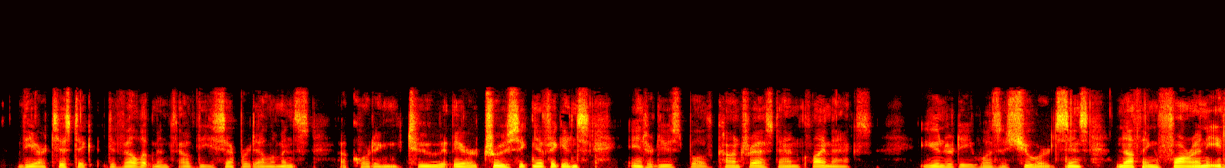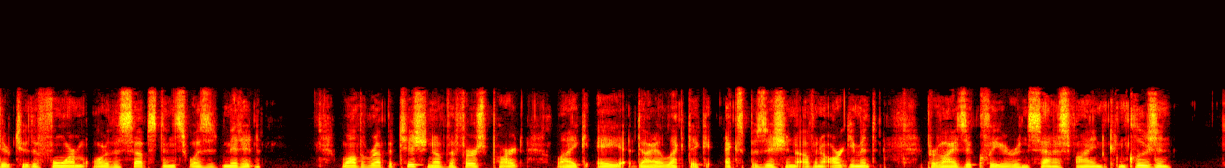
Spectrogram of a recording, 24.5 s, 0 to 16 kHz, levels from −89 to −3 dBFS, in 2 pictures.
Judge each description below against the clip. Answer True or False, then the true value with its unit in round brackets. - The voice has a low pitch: True (110 Hz)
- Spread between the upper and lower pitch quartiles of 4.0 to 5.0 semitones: False (3.3 semitones)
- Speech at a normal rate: False (125 wpm)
